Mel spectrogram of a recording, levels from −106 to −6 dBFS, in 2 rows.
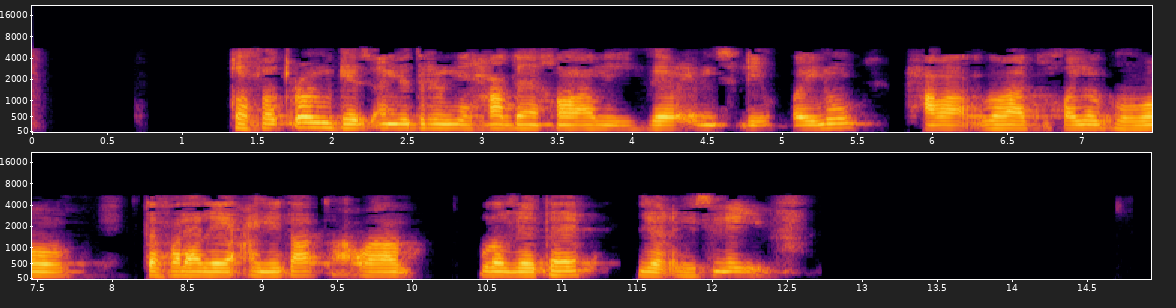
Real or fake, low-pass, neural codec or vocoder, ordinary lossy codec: fake; 5.4 kHz; codec, 24 kHz, 1 kbps, SNAC; MP3, 24 kbps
